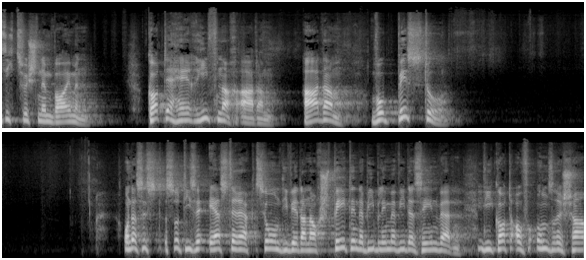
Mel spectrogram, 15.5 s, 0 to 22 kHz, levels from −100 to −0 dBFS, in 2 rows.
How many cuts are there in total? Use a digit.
1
